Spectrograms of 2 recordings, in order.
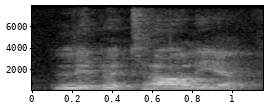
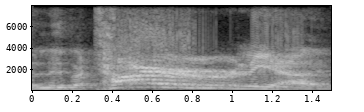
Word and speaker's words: Libertalia: on which is called the libertalia or the libertaria if you want to say it like that every single time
